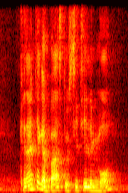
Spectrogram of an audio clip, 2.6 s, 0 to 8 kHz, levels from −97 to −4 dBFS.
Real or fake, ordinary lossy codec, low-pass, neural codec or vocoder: real; none; none; none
